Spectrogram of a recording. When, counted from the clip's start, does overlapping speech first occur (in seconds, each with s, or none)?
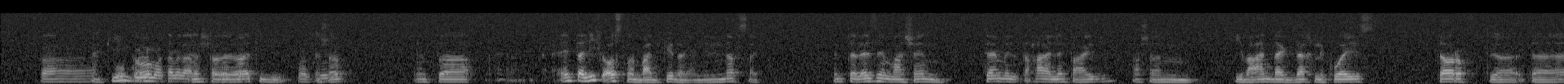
1.1 s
